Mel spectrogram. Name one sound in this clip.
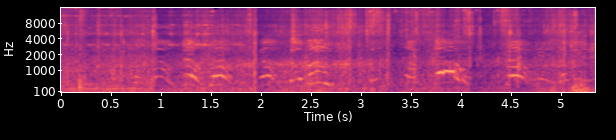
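A man shouts commands loudly close by.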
